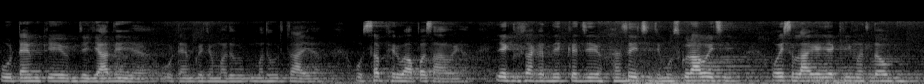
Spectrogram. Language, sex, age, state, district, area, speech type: Maithili, male, 30-45, Bihar, Supaul, urban, spontaneous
